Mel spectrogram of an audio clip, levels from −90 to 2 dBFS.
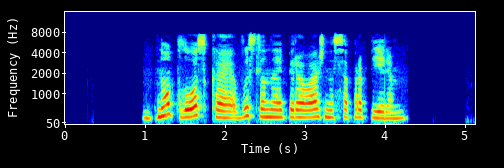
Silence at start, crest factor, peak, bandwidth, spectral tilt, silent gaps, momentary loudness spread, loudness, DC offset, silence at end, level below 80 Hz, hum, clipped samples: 0.95 s; 16 dB; -2 dBFS; 7.8 kHz; -4.5 dB/octave; none; 8 LU; -17 LUFS; under 0.1%; 0.9 s; -64 dBFS; none; under 0.1%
